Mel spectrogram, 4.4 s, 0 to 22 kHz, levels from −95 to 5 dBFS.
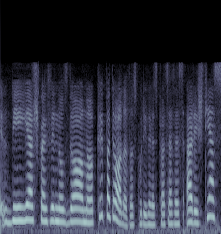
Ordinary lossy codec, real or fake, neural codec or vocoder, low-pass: AAC, 32 kbps; fake; codec, 16 kHz, 0.5 kbps, FunCodec, trained on Chinese and English, 25 frames a second; 7.2 kHz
